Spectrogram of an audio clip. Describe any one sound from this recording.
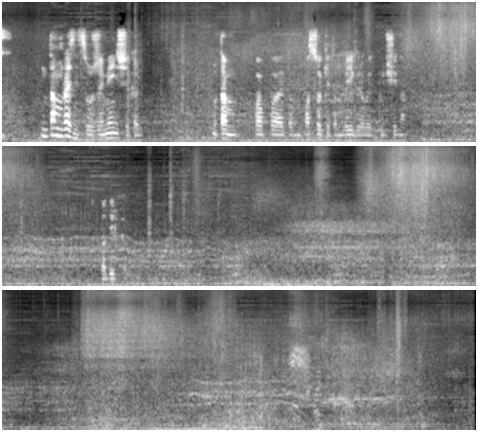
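Magic blasts whoosh and crackle in a fantasy battle.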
